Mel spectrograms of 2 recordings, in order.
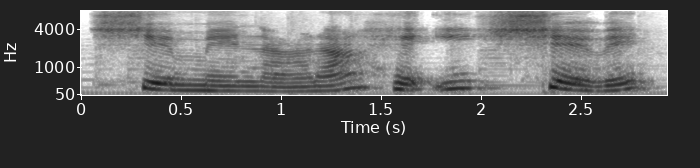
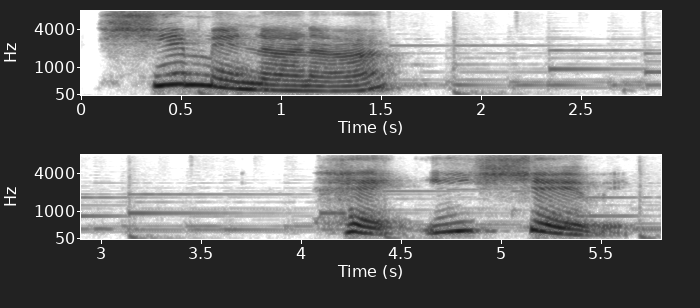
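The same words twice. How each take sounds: First: It is read at normal speed. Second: It is read slowly, word by word.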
